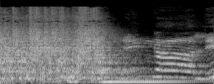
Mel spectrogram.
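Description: Veeragase drums, beaten with sticks, break in with a sudden loud burst of clashing percussion between sung verses. The burst dies down after about a second and a half.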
